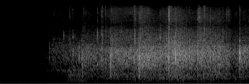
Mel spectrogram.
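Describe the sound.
Applause from a church audience at Harvest Ottawa welcoming a guest pastor and his family, swelling in after a brief silence and holding as a steady, dense wash of clapping.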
